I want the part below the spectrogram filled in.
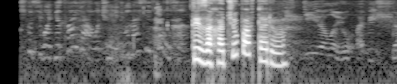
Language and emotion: Russian, neutral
